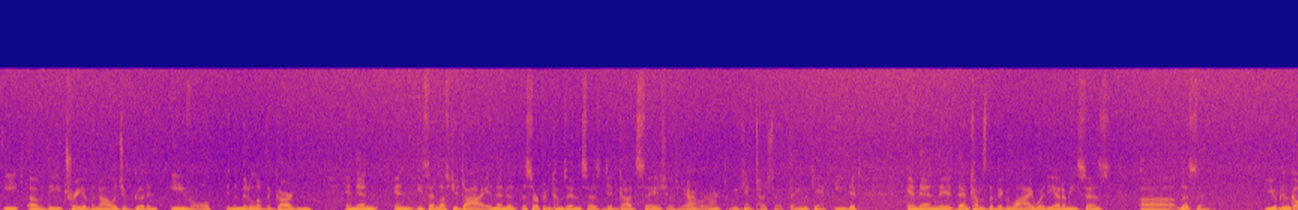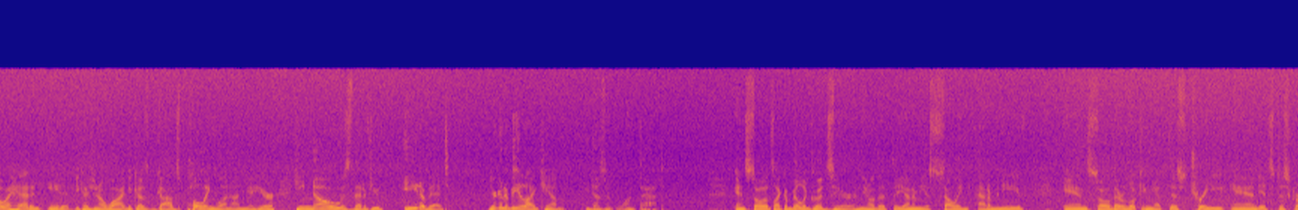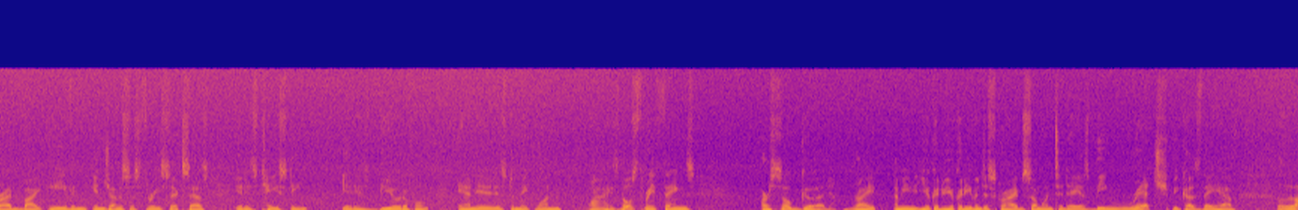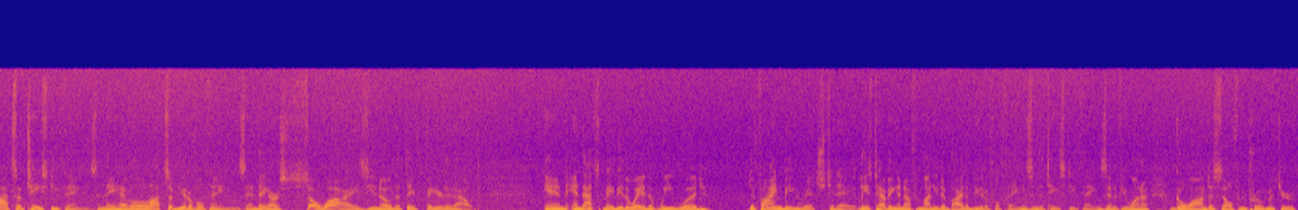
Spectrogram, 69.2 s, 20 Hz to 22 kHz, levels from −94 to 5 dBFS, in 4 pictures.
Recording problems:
hiss; noticeable; throughout; 10 dB below the speech

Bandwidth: 14.5 kHz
